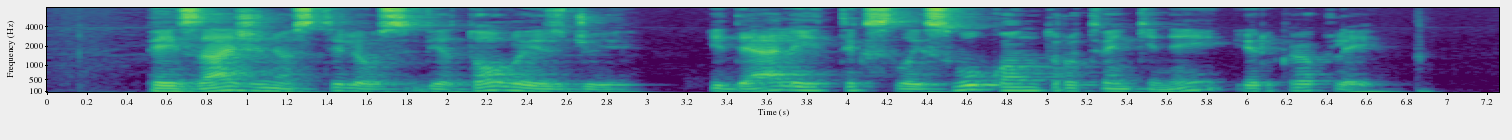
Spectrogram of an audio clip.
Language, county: Lithuanian, Vilnius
